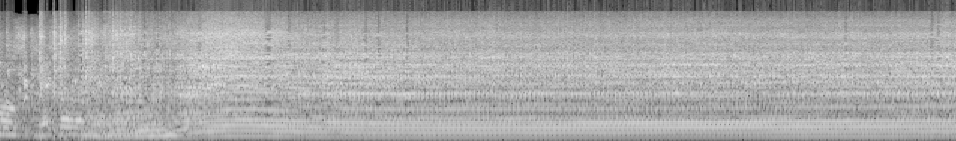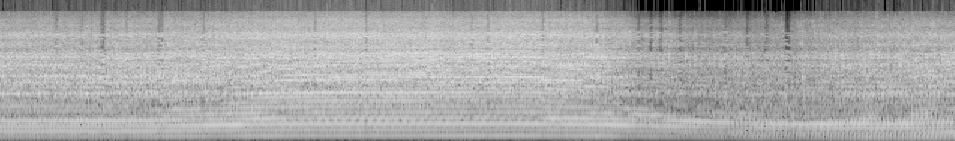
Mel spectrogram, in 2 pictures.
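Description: A petrol pump engine revs up and roars loudly and steadily.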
